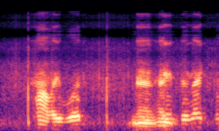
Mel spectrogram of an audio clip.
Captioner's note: on phone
